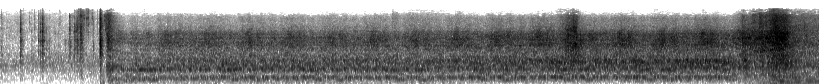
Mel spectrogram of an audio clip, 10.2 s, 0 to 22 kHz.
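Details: 1962 Cadillac cold start on a battery tender, choke possibly engaging: a few clicks, then it catches within about a second and settles into an even, steady fast idle; a normal, clean cold start.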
